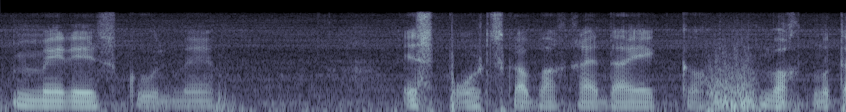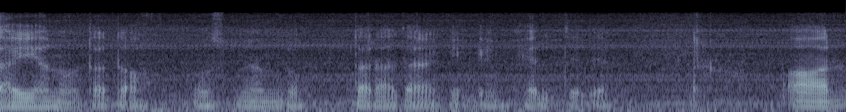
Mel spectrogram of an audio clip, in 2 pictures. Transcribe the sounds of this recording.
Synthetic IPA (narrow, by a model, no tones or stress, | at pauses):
meːɾeɪskuːlmẽ | ɪspoːɾʈskabaːqɛːd̪aeːkʋɐqt̪mʊt̪ajːənɦoːt̪a̰t̪ʰa̰ | ʊsmẽɦɐmlo̰ːɡ̚t̪ɐ̰ɾa̰t̪ə̰ɾa̰keɡeːmkʰeːlt̪et̪ʰeː | ɔːɾ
